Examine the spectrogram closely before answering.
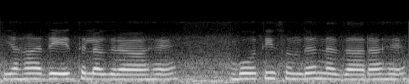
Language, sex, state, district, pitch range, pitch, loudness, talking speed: Hindi, female, Haryana, Rohtak, 235-255 Hz, 245 Hz, -12 LUFS, 145 wpm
